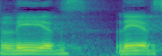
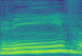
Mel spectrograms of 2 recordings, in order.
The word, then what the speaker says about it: lives: Et vous voyez ici, c'est un i court aussi, hein, parce que si vous dites that live in Berlin, vous prononcez le verbe to leave, qui signifie quitter. My cousin that lives. Vous allez vers l'arrière pour faire le i court.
